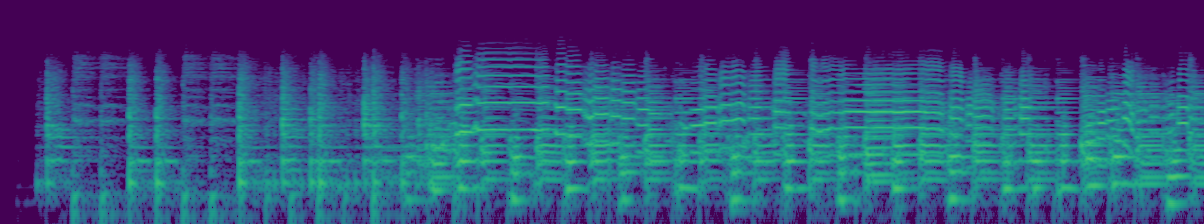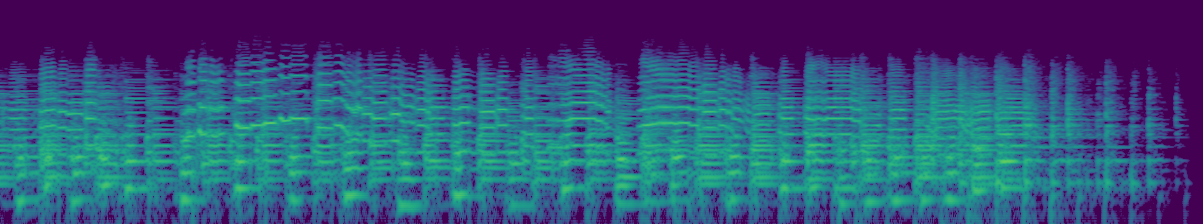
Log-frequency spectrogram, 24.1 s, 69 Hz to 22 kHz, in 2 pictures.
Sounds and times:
Music: 0.2 - 24.0.

